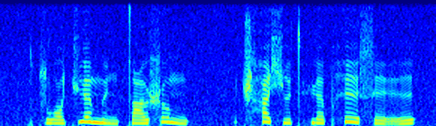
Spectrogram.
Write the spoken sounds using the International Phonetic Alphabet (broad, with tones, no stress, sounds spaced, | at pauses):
t͡s w ɔ˧˥ t͡ɕ ɥ ɛ˥˩ m y̰˨˩ n t̪ ɑ˧˥ ʊ̯ ʂ ʊ˥˩ ŋ | ʈ͡ʂʰ ä˥˩ ɕ y˧˥ t̪ʰ ɥ ɛ˧˥ pʰ e˥˩ ɪ̯ s ḛ˨˩˦ ɪ̯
